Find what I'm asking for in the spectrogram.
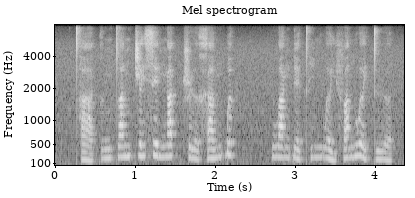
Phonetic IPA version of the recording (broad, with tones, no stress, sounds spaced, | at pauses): t̪ʰ aː˨˩˨ k ə˧ ŋ t̪ a˧ n c ə˧˥ j s e˧ ŋ a˦˥ k̚ ʂ ɨ˨˩ ə̯ x a˧˥ n ɓ ə˦˥ k̚ | w a˧ ŋ ɗ e˨˩˨ t̪ʰ i˧ ŋ w ə˨˩˨ j f a˧˥ n w ə˨˩ j t̪ ɨ˨˩ ə̯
